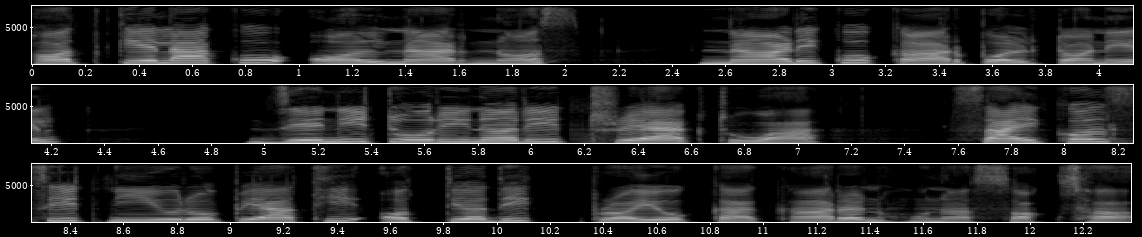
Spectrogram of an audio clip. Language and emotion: Nepali, neutral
